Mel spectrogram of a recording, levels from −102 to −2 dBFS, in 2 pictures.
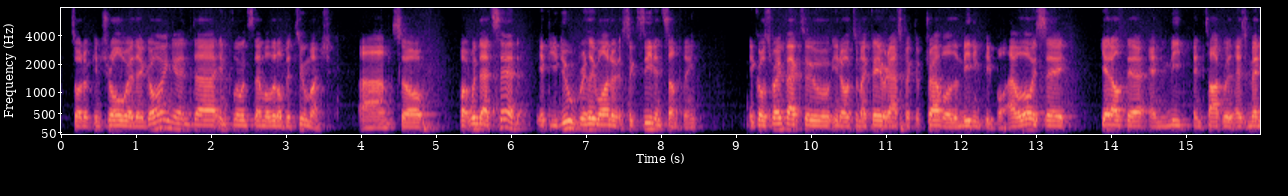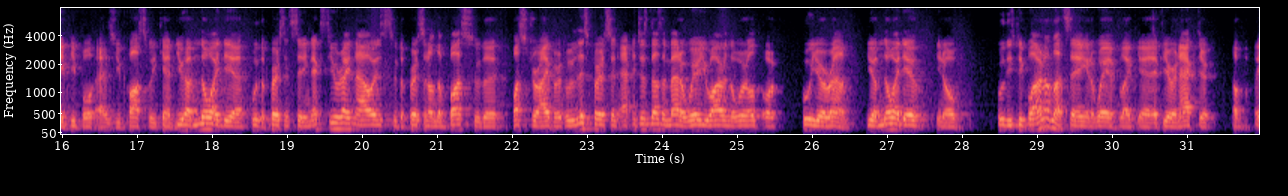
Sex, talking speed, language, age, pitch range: male, 245 wpm, English, 30-49, 105-120 Hz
